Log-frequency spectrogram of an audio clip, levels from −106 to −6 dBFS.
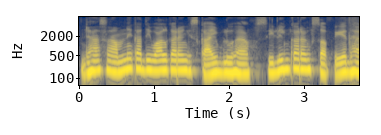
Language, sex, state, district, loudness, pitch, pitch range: Hindi, male, Jharkhand, Garhwa, -12 LUFS, 170 Hz, 150-180 Hz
